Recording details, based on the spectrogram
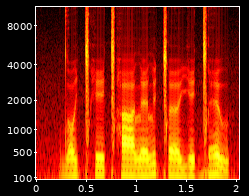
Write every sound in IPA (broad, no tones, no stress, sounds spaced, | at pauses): d ɔː i̯ ǀʰ eː ǀʰ aː l ɛ l ɨ ǀ ɜː j e ɡ͡ǀ ɛ u̯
